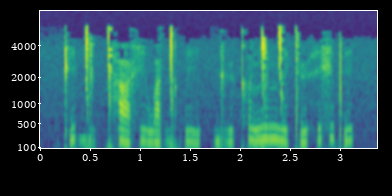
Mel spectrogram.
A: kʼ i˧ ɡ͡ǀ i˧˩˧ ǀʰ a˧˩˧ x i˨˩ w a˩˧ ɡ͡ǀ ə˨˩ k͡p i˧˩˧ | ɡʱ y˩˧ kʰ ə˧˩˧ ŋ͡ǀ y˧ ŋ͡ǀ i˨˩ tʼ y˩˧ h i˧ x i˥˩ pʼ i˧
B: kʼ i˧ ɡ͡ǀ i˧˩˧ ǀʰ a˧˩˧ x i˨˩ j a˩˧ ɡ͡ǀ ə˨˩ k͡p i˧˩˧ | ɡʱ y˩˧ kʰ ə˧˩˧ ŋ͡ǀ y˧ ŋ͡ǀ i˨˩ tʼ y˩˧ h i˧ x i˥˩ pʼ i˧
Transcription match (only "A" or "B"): A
